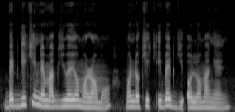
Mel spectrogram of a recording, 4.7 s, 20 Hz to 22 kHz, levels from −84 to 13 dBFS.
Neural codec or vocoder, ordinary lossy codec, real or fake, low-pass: none; none; real; 19.8 kHz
